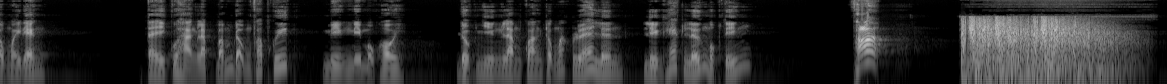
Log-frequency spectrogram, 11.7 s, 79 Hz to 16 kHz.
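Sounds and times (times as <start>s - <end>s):
speech: 0.0s - 0.6s, 1.5s - 7.6s, 8.5s - 8.9s
barrage of dozens of explosions: 9.6s - 11.6s.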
